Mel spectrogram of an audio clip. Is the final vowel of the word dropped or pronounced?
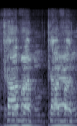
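pronounced. The word ends with a full final vowel. "but like cavatelli"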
